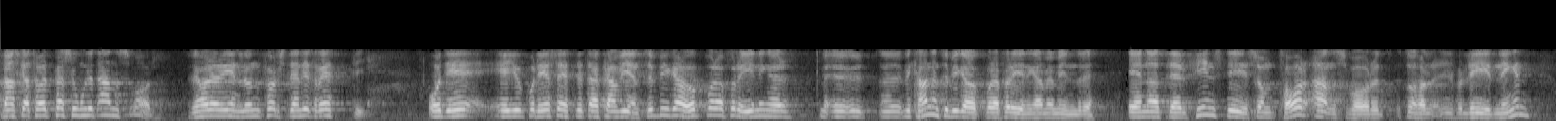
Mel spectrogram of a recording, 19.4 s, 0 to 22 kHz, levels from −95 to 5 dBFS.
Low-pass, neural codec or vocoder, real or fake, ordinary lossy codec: 7.2 kHz; none; real; AAC, 16 kbps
